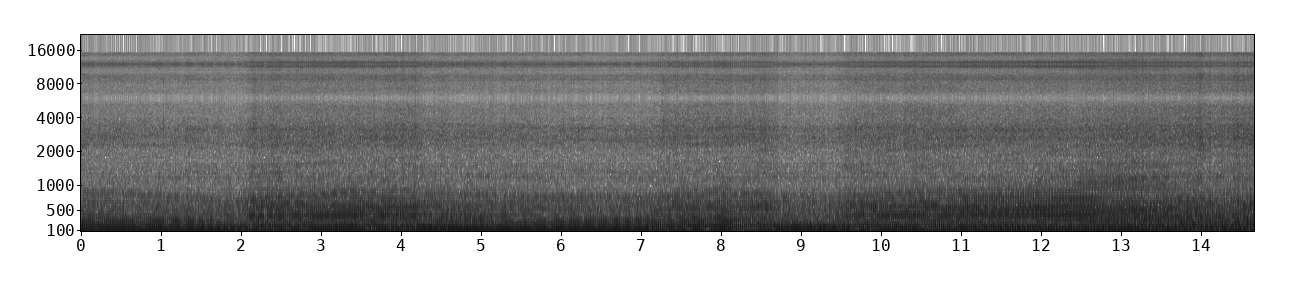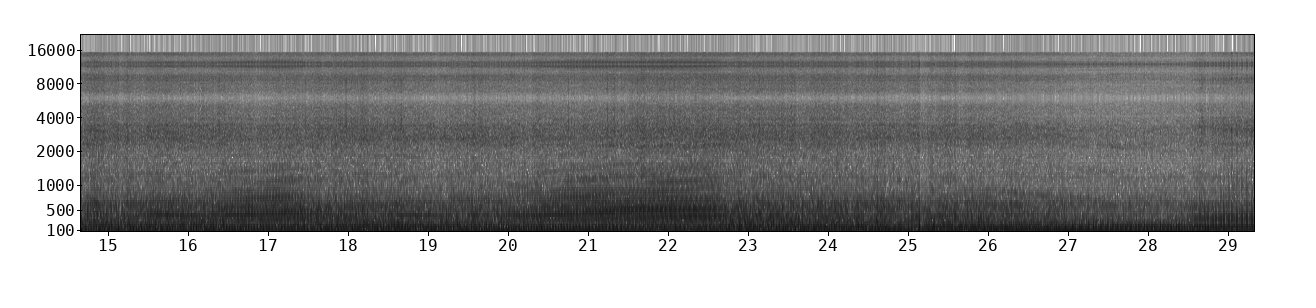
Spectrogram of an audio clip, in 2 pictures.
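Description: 2006 Suzuki SV650's V-twin engine under way, its revs climbing and dropping back over and over as the bike is ridden through a run of tight curves.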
